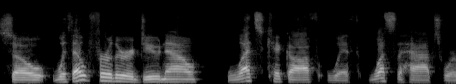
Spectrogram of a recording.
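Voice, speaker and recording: Recorded dry and close with no echo against a quiet background, a man talks with ordinary pitch variation. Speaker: podcast co-host. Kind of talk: casual podcast chat.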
